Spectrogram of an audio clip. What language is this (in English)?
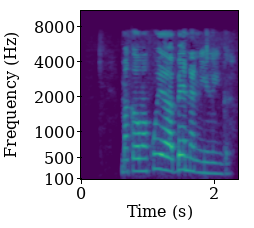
Swahili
